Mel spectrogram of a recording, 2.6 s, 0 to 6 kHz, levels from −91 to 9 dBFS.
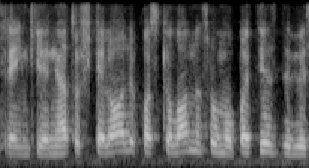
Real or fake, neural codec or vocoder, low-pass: real; none; 5.4 kHz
